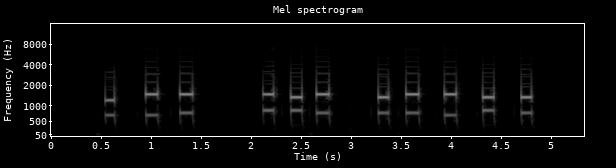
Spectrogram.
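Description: telephone keypad dialing tones

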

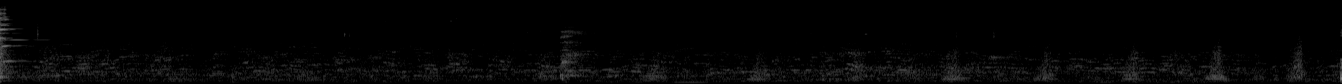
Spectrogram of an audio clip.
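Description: glasses clinking

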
